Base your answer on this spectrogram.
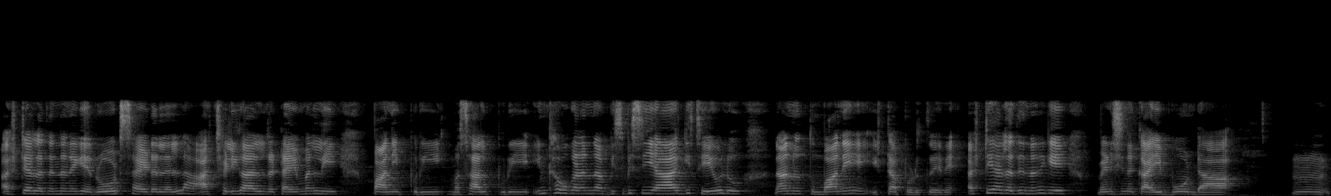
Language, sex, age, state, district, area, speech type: Kannada, female, 60+, Karnataka, Shimoga, rural, spontaneous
